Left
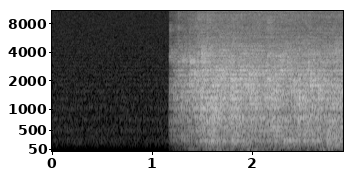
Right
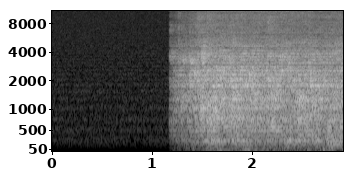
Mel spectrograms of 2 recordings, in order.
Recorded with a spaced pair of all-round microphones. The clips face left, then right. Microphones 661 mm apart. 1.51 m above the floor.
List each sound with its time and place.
1.2 s frying: 45° left (ahead or behind), 0.7 m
